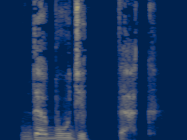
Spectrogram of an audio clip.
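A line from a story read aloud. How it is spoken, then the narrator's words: Forced strained words. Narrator (Russian): выдавил Харман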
